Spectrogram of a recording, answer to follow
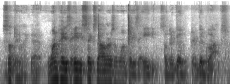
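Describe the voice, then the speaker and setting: A man's voice: fairly low pitch, expressive, brisk, slight background noise. Chatty man in an echoey room. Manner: rambling, chatty, trails off quietly. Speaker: livestream host and delivery driver. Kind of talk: casual livestream chat reading comments.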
